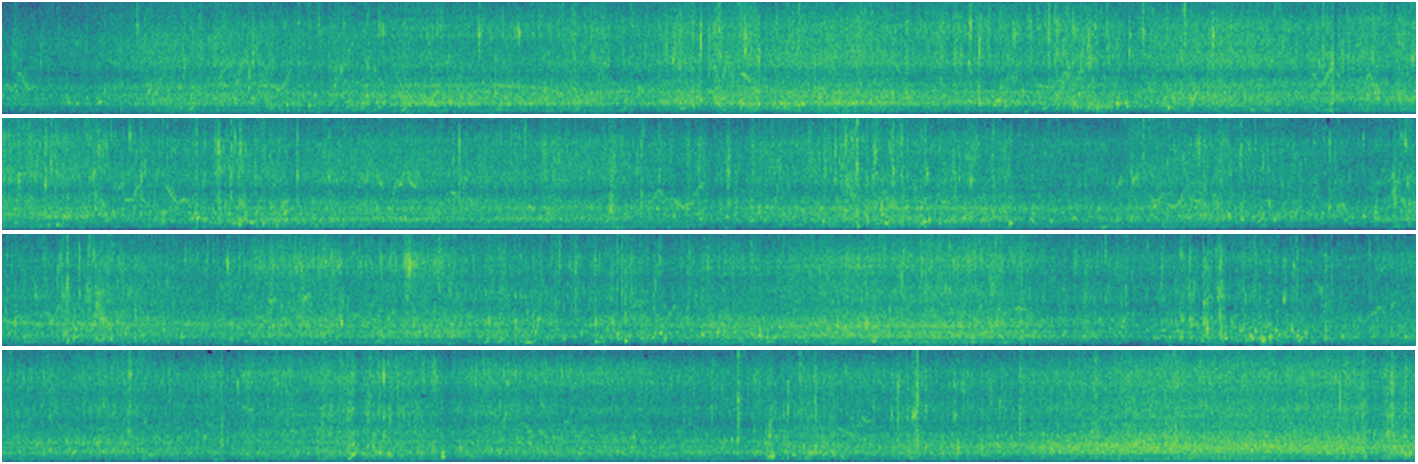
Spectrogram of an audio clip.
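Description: Small lake waves lapping and splashing against the rocks at the water's edge: a continuous wash with many small splashes, getting louder near the end as the waves break more.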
